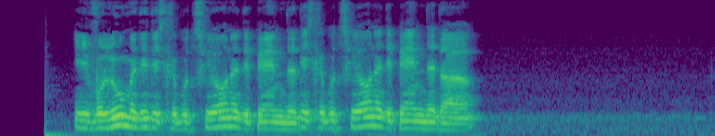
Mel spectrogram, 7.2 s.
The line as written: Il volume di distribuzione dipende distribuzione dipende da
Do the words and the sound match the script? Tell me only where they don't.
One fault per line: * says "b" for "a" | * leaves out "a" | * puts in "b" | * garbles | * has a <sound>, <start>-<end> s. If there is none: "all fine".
all fine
